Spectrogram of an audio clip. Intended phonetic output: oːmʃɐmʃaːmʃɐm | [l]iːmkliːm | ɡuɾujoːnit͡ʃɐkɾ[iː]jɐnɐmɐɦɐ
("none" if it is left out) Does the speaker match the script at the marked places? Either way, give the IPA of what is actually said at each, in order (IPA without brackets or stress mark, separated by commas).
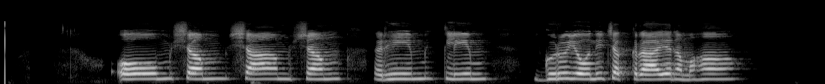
ɾ, aː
